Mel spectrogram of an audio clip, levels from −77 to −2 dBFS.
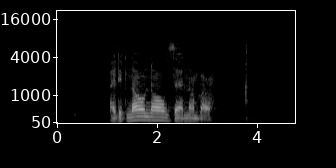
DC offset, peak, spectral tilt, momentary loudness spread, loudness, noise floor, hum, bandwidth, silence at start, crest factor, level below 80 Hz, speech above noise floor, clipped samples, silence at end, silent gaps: under 0.1%; -22 dBFS; -6 dB/octave; 11 LU; -37 LUFS; -80 dBFS; none; 7.4 kHz; 1.05 s; 18 dB; -80 dBFS; 44 dB; under 0.1%; 1 s; none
